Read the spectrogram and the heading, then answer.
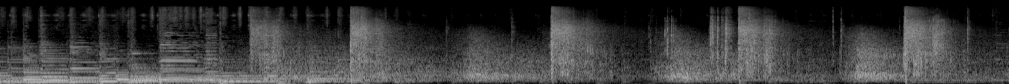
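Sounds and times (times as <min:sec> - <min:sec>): shotgun blasts: 0:02.5 - 0:09.7.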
